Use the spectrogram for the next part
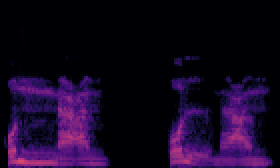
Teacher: I don't merge the lam into the noon.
